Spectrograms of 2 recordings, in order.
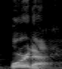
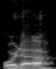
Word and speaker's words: Orda: So Orda, pronounced correctly? Yeah, I think so. It's got a little bit of a twang like Orda, but Orda, a little accent at the end.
